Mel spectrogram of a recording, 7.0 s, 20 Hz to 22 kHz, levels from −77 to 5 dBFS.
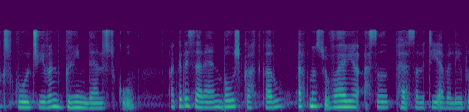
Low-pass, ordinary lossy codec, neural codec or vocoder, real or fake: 7.2 kHz; none; codec, 16 kHz in and 24 kHz out, 0.9 kbps, LongCat-Audio-Codec, four codebook decoder; fake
